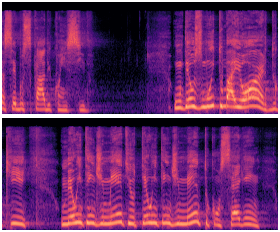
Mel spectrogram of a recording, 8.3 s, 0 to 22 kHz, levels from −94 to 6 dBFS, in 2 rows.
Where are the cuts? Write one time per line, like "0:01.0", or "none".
none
